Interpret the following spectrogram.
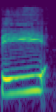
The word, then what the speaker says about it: Baiser: Beiser schreibt man B-A-I-S-E-R.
